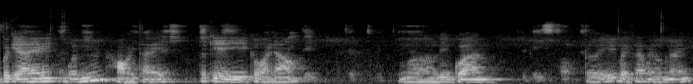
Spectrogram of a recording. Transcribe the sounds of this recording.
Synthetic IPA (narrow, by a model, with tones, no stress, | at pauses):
ɓə˦˥ki˨ʔaː˧jmu˨˦nhɔ˧˩jt̪ʰa˨˩jɓə˦˥t̚ki˨˩kə˧whɔ˧˩jnɔ˨˦ | maː˨˩li˧ənkwaː˧n | t̪əː˨˦jɓaː˨˩jfa˦˥miː˨˩ho˧na˧˩j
